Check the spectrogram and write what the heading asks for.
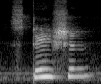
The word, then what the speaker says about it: station: at the word station don't confuse it station has two syllables station okay station so uh automatically the second syllable is stay so that's why we are marking stress on stay then potential for 10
